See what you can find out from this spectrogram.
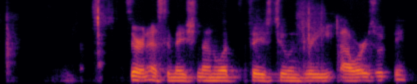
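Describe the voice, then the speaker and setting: Man, town official, gravelly low-key voice, soft dark tone, meeting discussion, faint noise. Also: little pitch movement, a little slow. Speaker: town official at a bid opening. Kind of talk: public meeting discussion, summing up documents.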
